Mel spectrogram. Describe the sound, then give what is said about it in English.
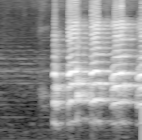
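A bird calls loudly, a quick run of about four harsh, warbling pulses after a moment of quiet, with no talking over it. “I kind of look over at the bird.”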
